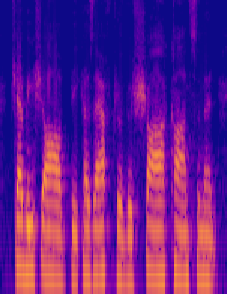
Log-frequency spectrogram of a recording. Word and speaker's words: Chebyshov: the name because the name in Russian is pronounced chish shav because after the Sha consonant you can't have an A so you will you'll see this guy called chbby Chev he's got a bunch of polinomial that he's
